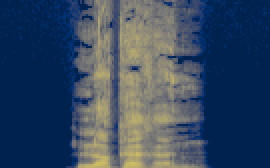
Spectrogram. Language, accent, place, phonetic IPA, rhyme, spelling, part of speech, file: German, Germany, Berlin, [ˈlɔkəʁən], -ɔkəʁən, lockeren, adjective, De-lockeren.ogg
- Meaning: inflection of locker: 1. strong genitive masculine/neuter singular 2. weak/mixed genitive/dative all-gender singular 3. strong/weak/mixed accusative masculine singular 4. strong dative plural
